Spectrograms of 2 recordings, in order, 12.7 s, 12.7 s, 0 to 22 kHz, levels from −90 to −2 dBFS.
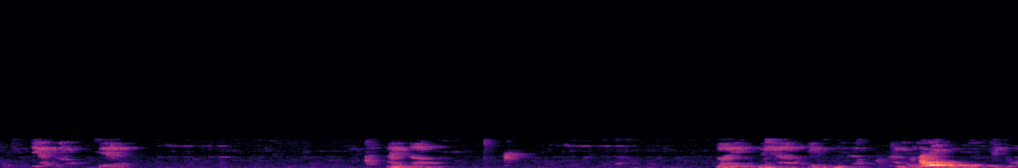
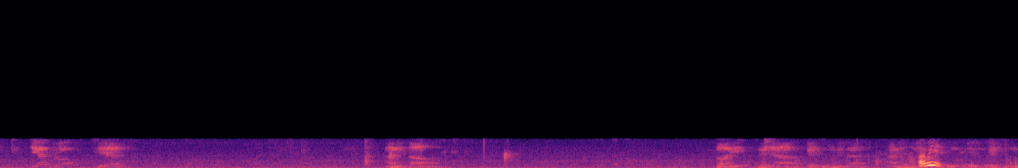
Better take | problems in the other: second | noise reduction (classical method WPE with log-MMSE)

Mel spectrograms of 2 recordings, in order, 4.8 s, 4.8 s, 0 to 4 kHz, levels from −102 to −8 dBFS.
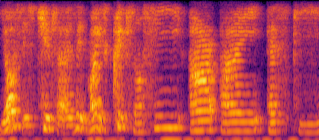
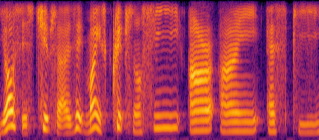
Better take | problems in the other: second | room echo; dies away in 0.2 s

